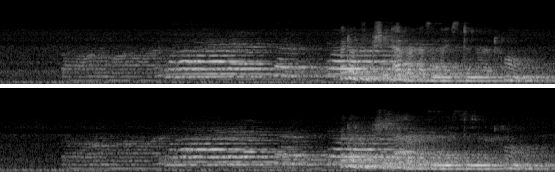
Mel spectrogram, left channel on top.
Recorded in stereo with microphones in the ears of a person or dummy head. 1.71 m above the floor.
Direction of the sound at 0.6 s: 55° left (ahead or behind).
